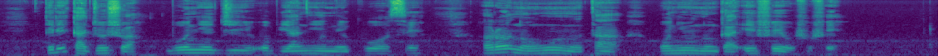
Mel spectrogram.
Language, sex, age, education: Igbo, male, 30-45, tertiary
